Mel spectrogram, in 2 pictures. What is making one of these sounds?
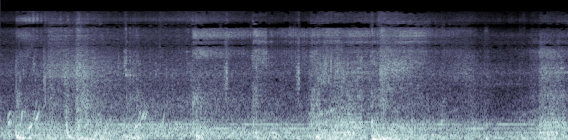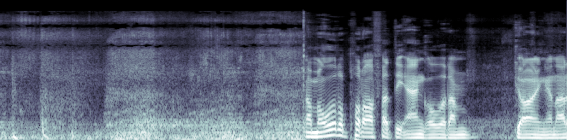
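Fires crackle and roar.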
